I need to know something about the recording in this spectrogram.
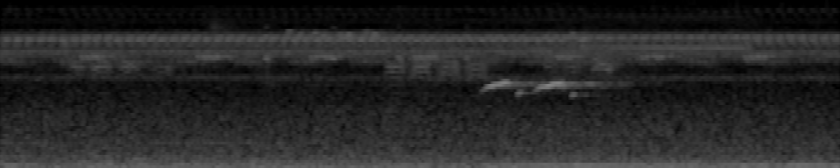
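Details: Natural insect sound on a summer day, a thin continuous high drone with faint rhythmic pulsing, briefly joined by two short rising whistled notes from a bird.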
